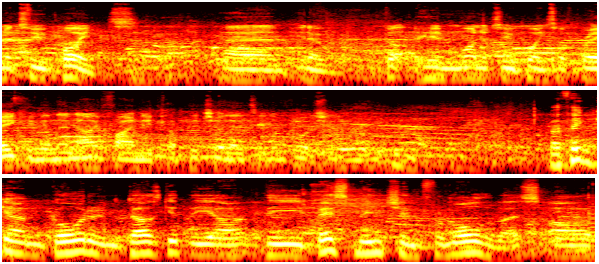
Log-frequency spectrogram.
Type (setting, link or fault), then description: setting, outdoors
